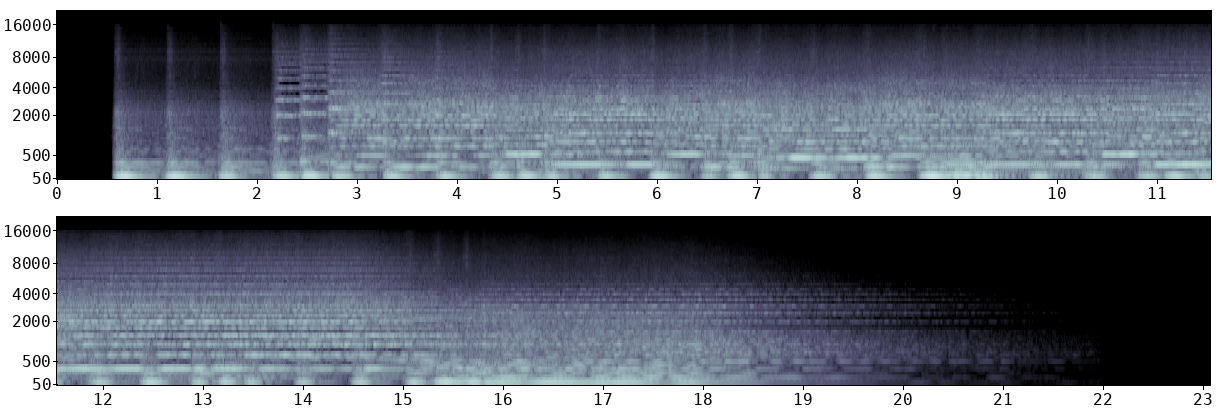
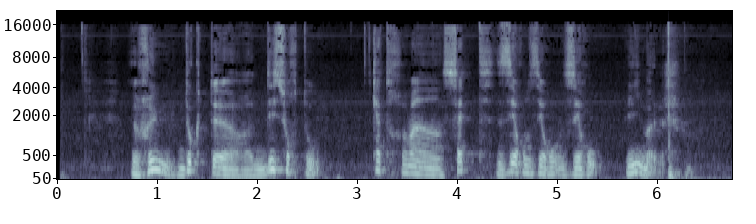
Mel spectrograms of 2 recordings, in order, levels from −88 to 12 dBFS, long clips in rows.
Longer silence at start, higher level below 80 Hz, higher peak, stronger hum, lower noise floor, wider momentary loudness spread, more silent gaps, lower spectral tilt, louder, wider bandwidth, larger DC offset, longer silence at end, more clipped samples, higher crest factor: first, 0.55 s vs 0.05 s; first, -26 dBFS vs -44 dBFS; about the same, 0 dBFS vs 0 dBFS; neither; first, -73 dBFS vs -42 dBFS; about the same, 8 LU vs 10 LU; neither; first, -6 dB/octave vs -4.5 dB/octave; first, -15 LUFS vs -18 LUFS; second, 11 kHz vs 17 kHz; neither; first, 3.8 s vs 0.15 s; neither; about the same, 16 dB vs 18 dB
